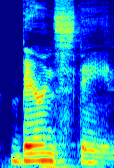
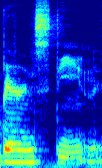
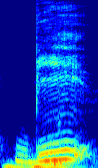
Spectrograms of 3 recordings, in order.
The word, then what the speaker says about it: Berenstain: So, it's Berenstain, not Berenstein. It's Berenstain. I've been saying it wrong my entire life, though.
